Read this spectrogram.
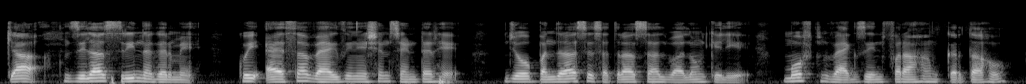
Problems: none marked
